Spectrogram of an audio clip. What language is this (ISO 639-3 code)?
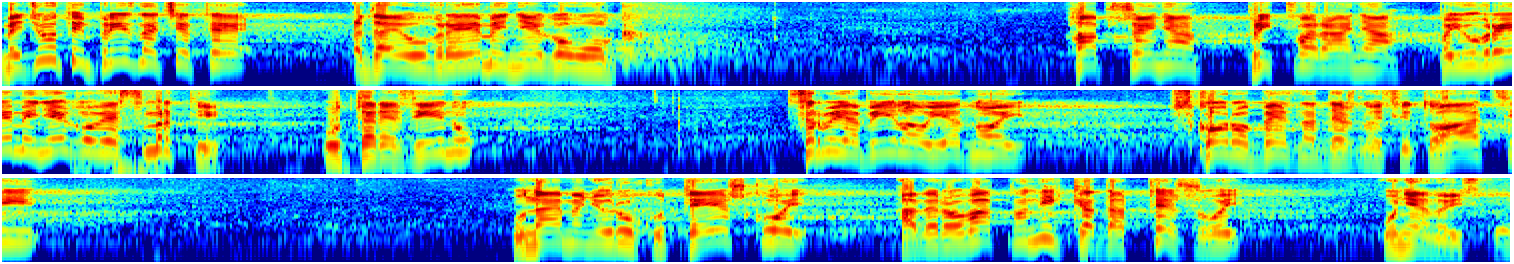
srp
